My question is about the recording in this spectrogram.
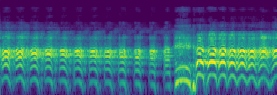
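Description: A person laughing in a rapid, even run of "ha" syllables, about four or five a second, each rising and falling in pitch, with a short break about three seconds in.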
